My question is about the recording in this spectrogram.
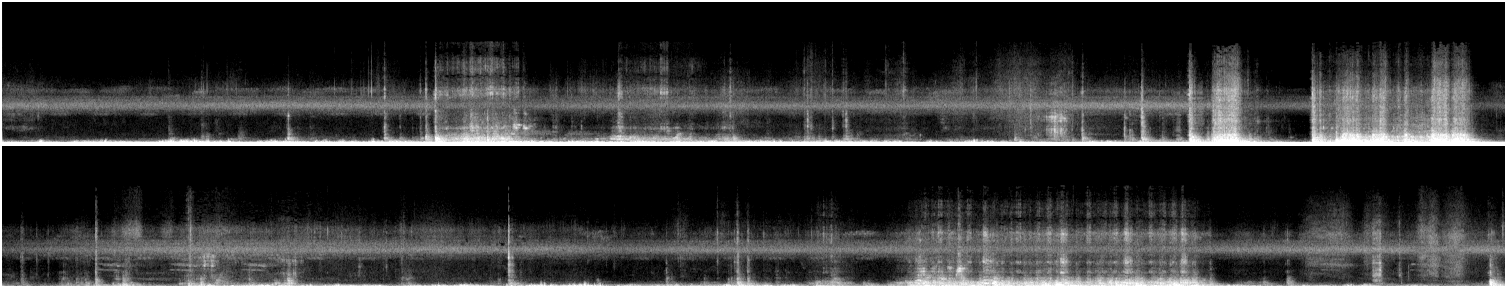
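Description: Outdoor ambience on a small boat: a steady high insect buzz with low wind rumble on the microphone, broken by louder rustling and handling noise about a third of the way in, in the middle and near the end.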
